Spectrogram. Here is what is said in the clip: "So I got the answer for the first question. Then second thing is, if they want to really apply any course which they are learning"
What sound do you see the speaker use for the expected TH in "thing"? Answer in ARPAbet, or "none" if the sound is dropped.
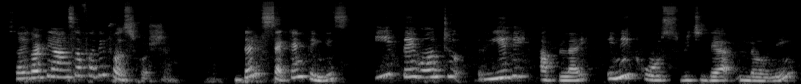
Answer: T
